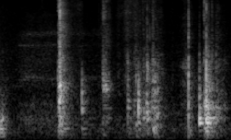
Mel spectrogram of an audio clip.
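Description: Stiff die-cut cardboard counter sheets being handled and lifted in a cardboard game box: a run of sharp clicks and taps, about half a dozen.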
